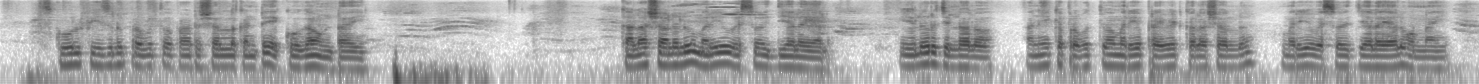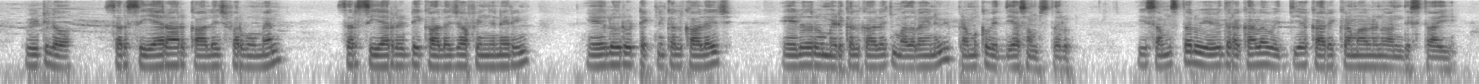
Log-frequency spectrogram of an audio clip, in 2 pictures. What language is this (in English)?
Telugu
